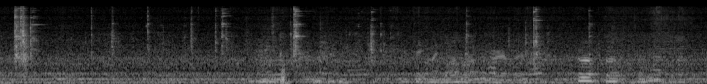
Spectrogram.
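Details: A shed colony of honey bees hums steadily beneath a string of sharp clicks and knocks, with faint speech in the background.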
